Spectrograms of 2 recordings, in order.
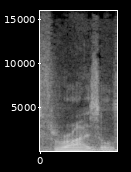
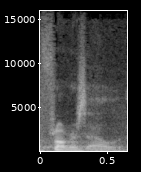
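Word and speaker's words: Florizel: you said flores-el uh i i thought the pronunciation was verizon sorry no it's a floral street isn't that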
